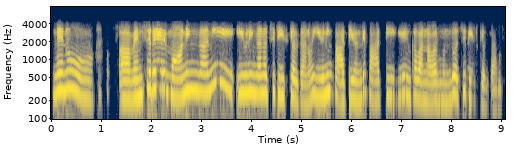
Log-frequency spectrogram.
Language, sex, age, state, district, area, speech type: Telugu, female, 18-30, Andhra Pradesh, Vizianagaram, urban, conversation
